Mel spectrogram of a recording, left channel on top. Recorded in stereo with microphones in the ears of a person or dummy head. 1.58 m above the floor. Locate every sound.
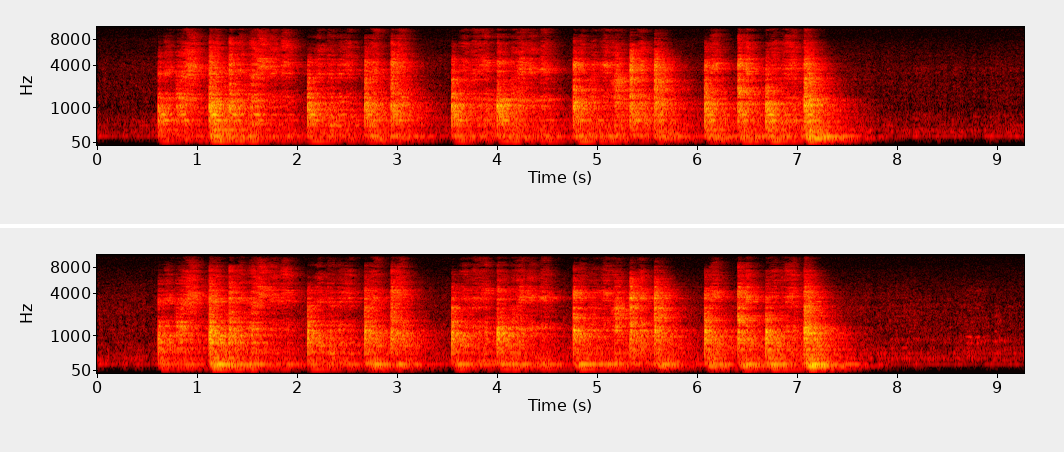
0.6 s writing: 5° right (ahead or behind), 0.6 m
